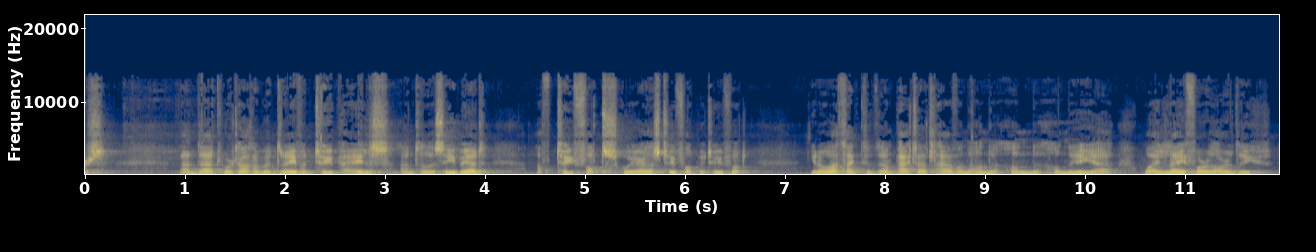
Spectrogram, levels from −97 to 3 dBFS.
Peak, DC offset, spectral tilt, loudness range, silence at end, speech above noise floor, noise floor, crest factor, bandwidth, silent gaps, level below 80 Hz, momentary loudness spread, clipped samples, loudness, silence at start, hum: -4 dBFS; under 0.1%; -5.5 dB/octave; 2 LU; 0.1 s; 28 dB; -50 dBFS; 20 dB; 14 kHz; none; -48 dBFS; 9 LU; under 0.1%; -23 LUFS; 0 s; none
